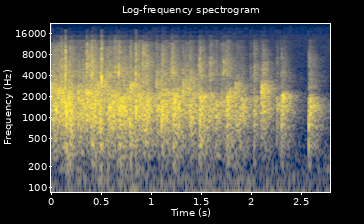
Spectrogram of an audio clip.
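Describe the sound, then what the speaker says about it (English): Audience applause at a groundbreaking ceremony for a community college student center, a steady wash of many hands clapping that carries through the whole stretch and fades slightly near the end. "let's give them a big round of applause as well"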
